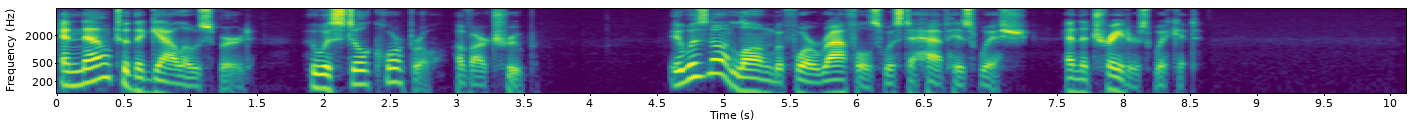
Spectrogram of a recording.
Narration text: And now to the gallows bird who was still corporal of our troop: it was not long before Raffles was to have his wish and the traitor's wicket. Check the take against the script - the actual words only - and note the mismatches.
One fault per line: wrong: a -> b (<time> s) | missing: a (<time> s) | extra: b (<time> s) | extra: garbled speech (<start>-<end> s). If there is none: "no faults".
no faults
